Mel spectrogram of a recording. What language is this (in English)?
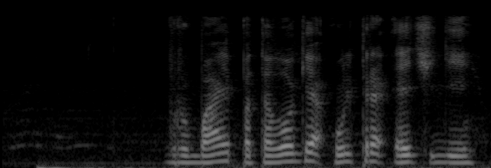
Russian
